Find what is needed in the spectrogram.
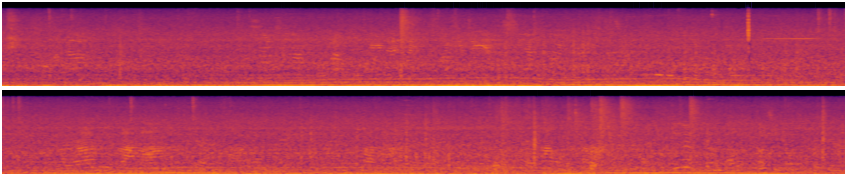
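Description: Double-decker bus engine and drivetrain in motion through city traffic, heard from the upper deck: a steady low rumble with a whine that rises and falls with road speed, then holds level.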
